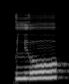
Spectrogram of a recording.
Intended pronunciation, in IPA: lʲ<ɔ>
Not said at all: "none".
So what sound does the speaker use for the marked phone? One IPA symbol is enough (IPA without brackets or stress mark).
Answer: ɔ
